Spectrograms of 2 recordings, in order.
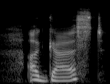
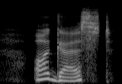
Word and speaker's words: august: it's the most common), aw-GUSST (with more of a W-sound at the beginning), and then two forms with more emphasis at the beginning: AH-guhsst and AW-guhsst.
